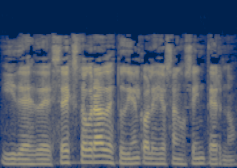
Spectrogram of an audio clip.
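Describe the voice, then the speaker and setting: Here a man speaks in an unremarkable speaking voice. His pitch is medium and his pace fairly quick. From Puerto Rico, Vega Baja. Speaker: architect and art collector. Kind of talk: interview.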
